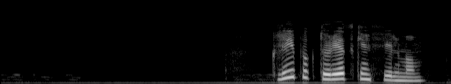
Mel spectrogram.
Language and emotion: Russian, neutral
